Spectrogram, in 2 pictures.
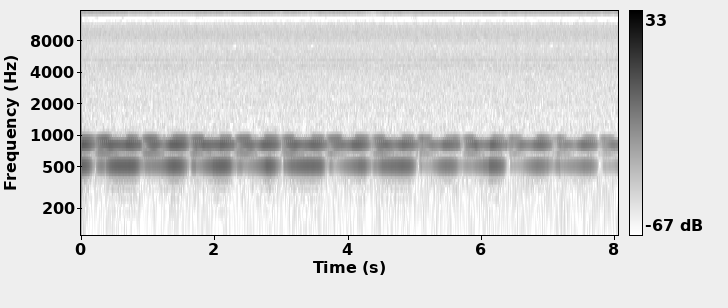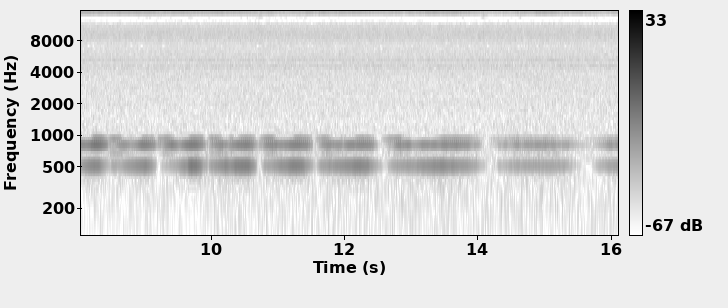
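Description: Svaram Air nine-bar swinging chime ringing on after being struck: several sustained metal-tube tones pulse in regular waves as the bar frame swings, and fade away to near silence shortly before the end.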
